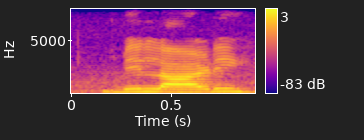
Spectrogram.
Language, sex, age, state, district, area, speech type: Maithili, female, 18-30, Bihar, Saharsa, urban, read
